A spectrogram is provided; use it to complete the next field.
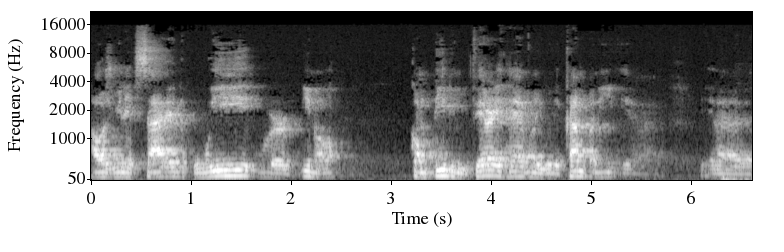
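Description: The speaker talks at a moderate pace with fairly even intonation in a Portuguese accent. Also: man. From São Tomé and Príncipe, West Africa (Portuguese-speaking). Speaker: network marketing speaker and mentor. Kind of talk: motivational talk. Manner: hesitant, many fillers.

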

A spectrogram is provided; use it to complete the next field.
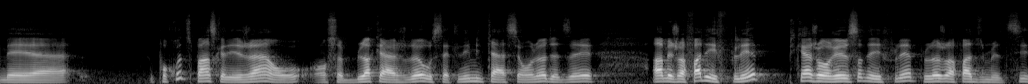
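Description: A man talks in a normal speaking voice at a moderate pace and medium pitch, with ordinary pitch variation. The background is quiet. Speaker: podcast host, real estate investment company CEO. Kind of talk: casual interview; promotional pitch.

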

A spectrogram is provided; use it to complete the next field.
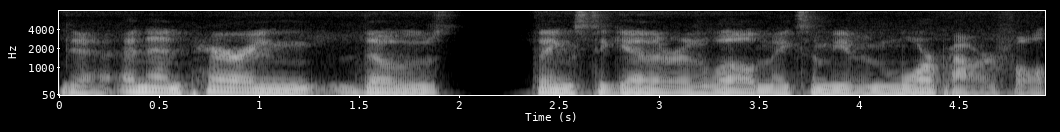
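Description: A normal speaking voice from a man, fairly low in pitch, with fairly even intonation and a moderate pace. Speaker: podcast host. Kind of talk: casual banter, game review.

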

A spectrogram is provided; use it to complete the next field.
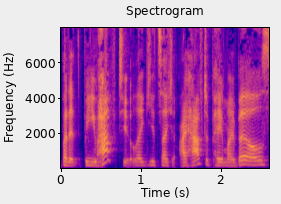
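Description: Speaking with an American accent, a woman keeps a medium pitch and fairly even intonation. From Louisiana, then Florida. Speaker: podcaster and content creator. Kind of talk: casual interview chat.

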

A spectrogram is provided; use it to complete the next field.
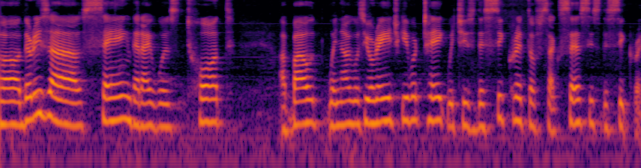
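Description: With an Argentine accent, a woman at medium pitch speaks with fairly even intonation in a very clean recording against a silent background. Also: fairly slow pace. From Argentina, Buenos Aires. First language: Spanish. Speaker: psychotherapist. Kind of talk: interview. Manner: halting.

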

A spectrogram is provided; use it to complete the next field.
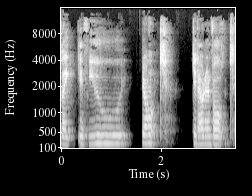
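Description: A woman with an American accent, medium in pitch, in a monotone, flat intonation. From Wisconsin. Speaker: call-in show caller.

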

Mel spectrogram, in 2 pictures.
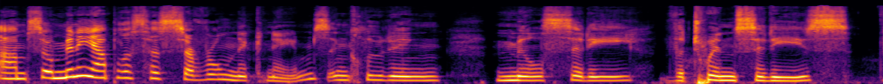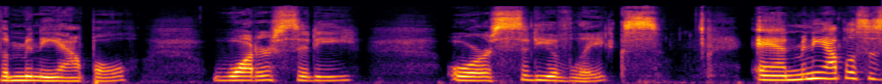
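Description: With an American accent and a plain, everyday voice, a woman speaks at a moderate pace and medium pitch, her intonation lively and the sound dry and close with no echo. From Massachusetts. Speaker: true crime podcast co-host. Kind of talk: scripted narration.

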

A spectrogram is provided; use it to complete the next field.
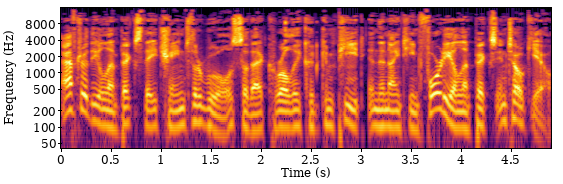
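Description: Recorded very cleanly with a silent background and a dry, close sound with no echo, a man with a fairly low pitch speaks at a fairly quick pace. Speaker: podcast host. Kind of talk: history documentary narration. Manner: steady, measured storytelling pace; clear, even and informative.

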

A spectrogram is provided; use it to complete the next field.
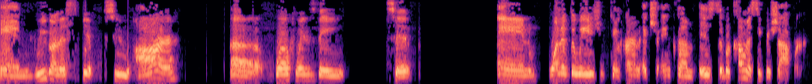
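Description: A woman speaks at a fairly slow pace, with long, frequent pauses. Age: 30s. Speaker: podcast host. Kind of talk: casual chat.

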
